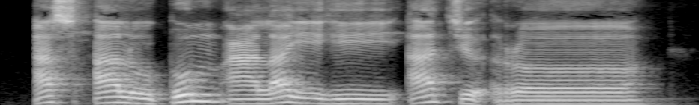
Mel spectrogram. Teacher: Mim sukun bertemu dengan huruf ain. Bacaan izhar syafawi dibaca jelas.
